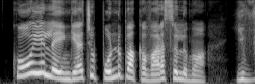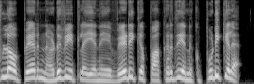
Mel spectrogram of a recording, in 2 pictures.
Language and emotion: Tamil, angry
